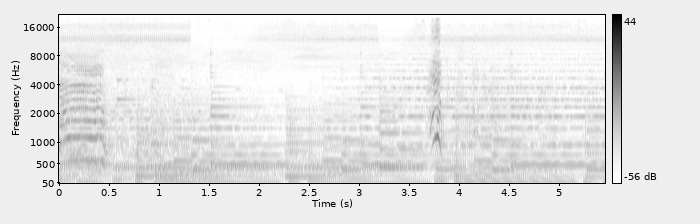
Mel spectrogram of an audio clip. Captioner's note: sinister music; barking sound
